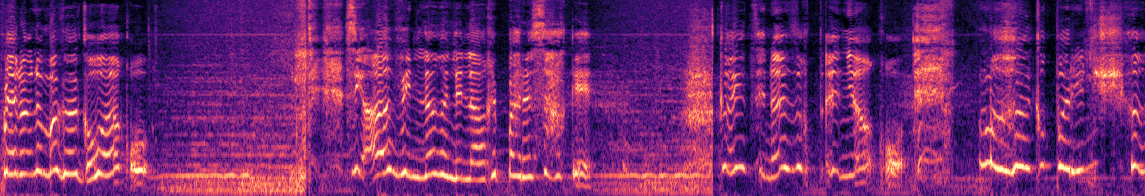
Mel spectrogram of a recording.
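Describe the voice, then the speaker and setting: A lovesick young Filipino woman with a high voice. She pleads earnestly and tearfully in radio drama style, over faint music. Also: animated, measured pace, pauses often, poor audio. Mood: anguished, crying. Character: lovesick, pleading young woman clinging to her cheating boyfriend.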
